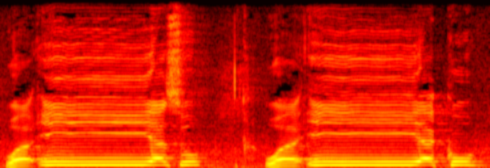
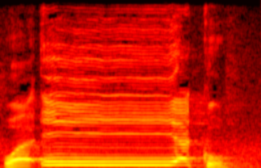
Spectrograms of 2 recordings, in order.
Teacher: Wa iyyaku, dia tak betul-betul masuk hidung dan masuk mulut, masuk kalau di mulut masuk iya lah, huruf iya lah, nun masuk dalam iya, di hidung masuk gunnah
